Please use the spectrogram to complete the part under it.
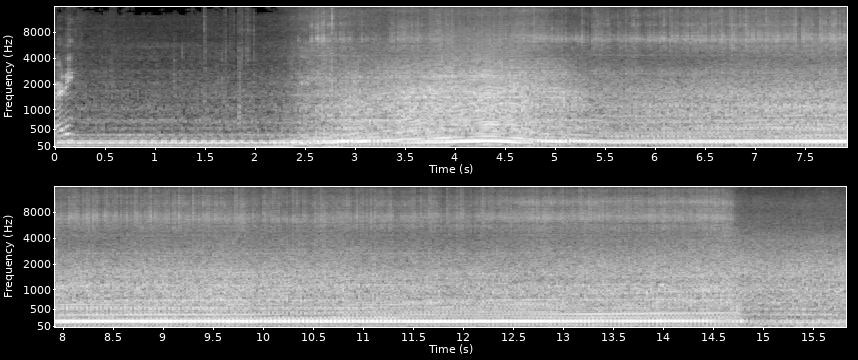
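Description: A car engine roars loudly, revving up and then holding a steady drone.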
